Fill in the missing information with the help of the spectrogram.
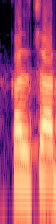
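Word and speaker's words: culture: उसी प्रकार आपका यहाँ एक और शब्द हो जा रहा है कल्चर, देखो यहाँ पर भी यू साइलेंट है, लेक्चर यहाँ पर भी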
